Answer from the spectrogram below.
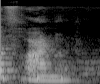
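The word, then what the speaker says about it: farmer: हैं ही इज अ फार्मर, ही इज अ फार्मर, फार्मर लिखिए। अब यहाँ पर ही इज अ फार्मर में देखिए यहाँ पर आर साइलेंट कर दिया जाता है। इसको बोलते हैं फार्मर।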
